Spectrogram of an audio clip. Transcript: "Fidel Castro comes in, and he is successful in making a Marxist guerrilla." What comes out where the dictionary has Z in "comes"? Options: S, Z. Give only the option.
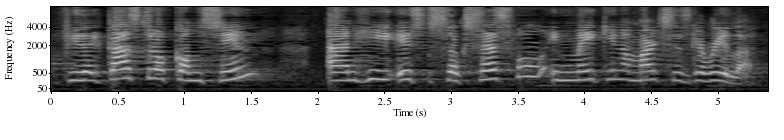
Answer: S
